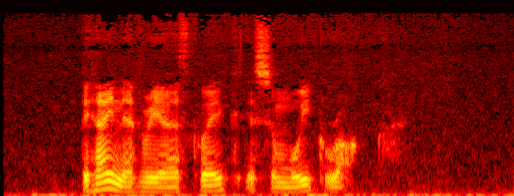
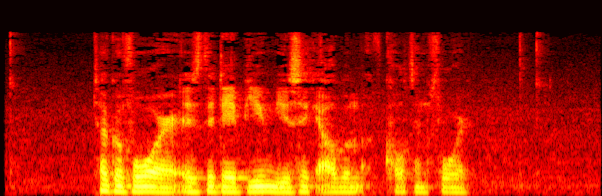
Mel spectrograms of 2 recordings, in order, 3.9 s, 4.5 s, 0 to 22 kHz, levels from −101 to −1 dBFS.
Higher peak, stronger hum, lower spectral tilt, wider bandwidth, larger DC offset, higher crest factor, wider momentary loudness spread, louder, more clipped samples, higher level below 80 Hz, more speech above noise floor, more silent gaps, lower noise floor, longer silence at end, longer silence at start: second, -14 dBFS vs -4 dBFS; neither; second, -4.5 dB/octave vs -7 dB/octave; first, 16.5 kHz vs 11.5 kHz; neither; about the same, 22 dB vs 18 dB; second, 8 LU vs 12 LU; second, -33 LUFS vs -22 LUFS; neither; second, -62 dBFS vs -40 dBFS; second, 23 dB vs 36 dB; neither; about the same, -55 dBFS vs -57 dBFS; second, 0 s vs 1 s; second, 0.25 s vs 0.7 s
